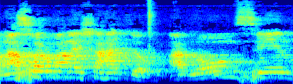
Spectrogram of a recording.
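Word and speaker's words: نصر: নুন সোয়াদ র নাসর মানে সাহায্য, আর নুন সিন র নাসর মানে ইগল পাখি। এখানে তেলাওয়াত যখন করবেন সোয়াদ উচ্চারণটা মুখ গোল করা লাগে।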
